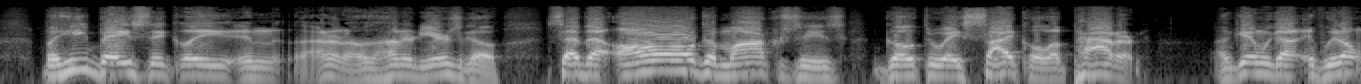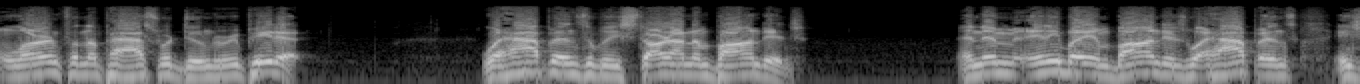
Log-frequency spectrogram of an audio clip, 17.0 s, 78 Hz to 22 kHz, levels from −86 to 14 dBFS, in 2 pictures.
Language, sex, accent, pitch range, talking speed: English, male, American, 130-160 Hz, 180 wpm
